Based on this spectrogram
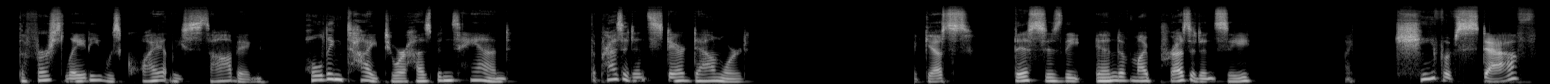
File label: political thriller, 3rd, multiple characters; Oval Office murder reveal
